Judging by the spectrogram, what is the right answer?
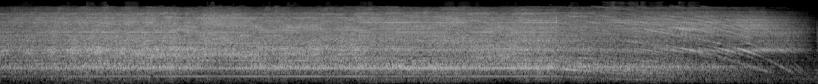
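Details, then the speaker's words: Ryobi TR-31 router after repair (the bad, slid-down bearing keeper likely caused make-and-break brush contact) with top back on, shaken during test: steady high whine, then smooth wind-down at switch-off with no crackle or stutter; motor healthy. "sounds good now the reason I was shaking it is it makes sense when the bearing of keeper in this case was bad"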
